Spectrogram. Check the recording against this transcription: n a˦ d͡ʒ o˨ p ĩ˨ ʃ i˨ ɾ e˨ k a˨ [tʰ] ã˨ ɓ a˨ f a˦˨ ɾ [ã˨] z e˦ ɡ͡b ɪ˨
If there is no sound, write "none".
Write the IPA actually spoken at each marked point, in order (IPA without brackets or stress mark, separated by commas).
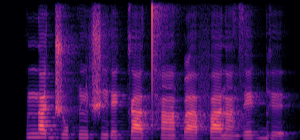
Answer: tʰ, ã˨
